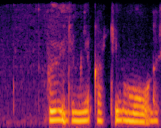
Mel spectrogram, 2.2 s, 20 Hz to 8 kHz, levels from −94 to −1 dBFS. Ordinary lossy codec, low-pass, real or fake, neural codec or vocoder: Opus, 32 kbps; 7.2 kHz; fake; vocoder, 22.05 kHz, 80 mel bands, HiFi-GAN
